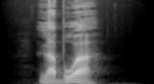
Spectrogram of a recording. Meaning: laboratory
- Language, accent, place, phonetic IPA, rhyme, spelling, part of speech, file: German, Germany, Berlin, [laˈboːɐ̯], -oːɐ̯, Labor, noun, De-Labor.ogg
